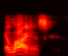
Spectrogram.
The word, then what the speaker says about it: Elias: For some of these names in the NHL, I look at the name Elias and I think, oh, that looks like Elias. But you say this in Swedish, it comes off like the opposite you would pronounce it. So it comes off as Elias.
